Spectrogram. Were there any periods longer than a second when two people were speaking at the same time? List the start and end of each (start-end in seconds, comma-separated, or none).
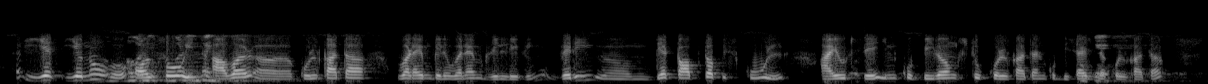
0.9-2.2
